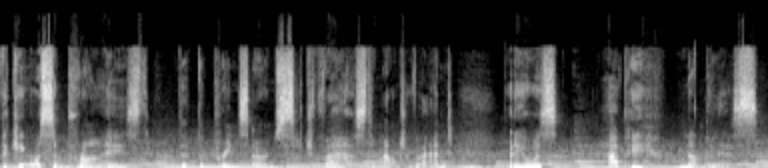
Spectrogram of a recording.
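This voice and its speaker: A woman narrating a children's fairy tale from a script in a dramatic, expressive storytelling manner. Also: medium pitch, a little slow. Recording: music bed behind voice.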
